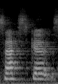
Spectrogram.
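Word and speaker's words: Cesca Agate: So we're going to go to, I don't know how you say it, Saska Agate. Like Francesca. Yeah. So it's Saska, C-E-S-C-A, Agate, A-G-A-T-E.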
